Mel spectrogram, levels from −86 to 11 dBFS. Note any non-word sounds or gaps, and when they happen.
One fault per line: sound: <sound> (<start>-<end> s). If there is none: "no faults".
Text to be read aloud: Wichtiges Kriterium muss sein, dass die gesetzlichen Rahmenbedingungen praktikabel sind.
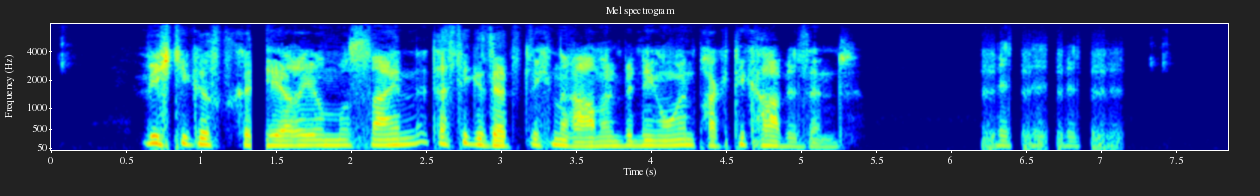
sound: dropout (1.3-1.4 s)
sound: laugh (6.2-7.1 s)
